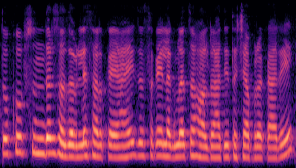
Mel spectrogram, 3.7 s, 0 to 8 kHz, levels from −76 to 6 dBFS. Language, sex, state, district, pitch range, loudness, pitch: Marathi, female, Maharashtra, Gondia, 205-230 Hz, -14 LUFS, 215 Hz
